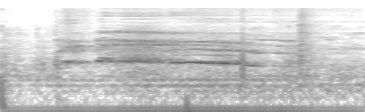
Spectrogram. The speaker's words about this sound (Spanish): Bendito sea el gallo en la mañana.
